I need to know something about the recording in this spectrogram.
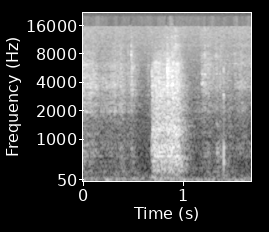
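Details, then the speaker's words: HP DeskJet 3755 automatic document feeder failing to pick up the original during copying: short whirring rasp of the feed rollers for about a third of a second, then quiet; the page isn't taken in, so it must be re-inserted and retried. "You see, you're gonna hear the printer making a noise. It's simply trying to grab the paper. And if you flicker it like this and the paper goes out, it means it didn't succeed, so we need to restart it."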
